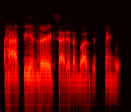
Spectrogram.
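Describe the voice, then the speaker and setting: A man's voice: on the low side, little pitch movement, rapid-fire, smooth, dry recording. Haitian man on a tinny call line. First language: Haitian Creole. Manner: hesitant, many fillers and repeated words. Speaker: podcast guest. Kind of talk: conversational interview. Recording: tinny phone-like remote call.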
